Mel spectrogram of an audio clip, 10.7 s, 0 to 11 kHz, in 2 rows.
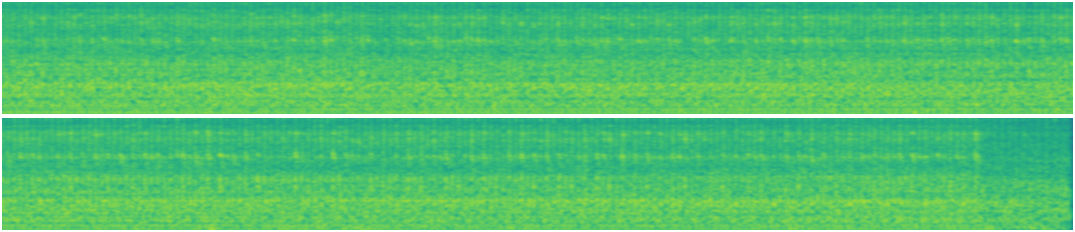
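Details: Detroit 60 series diesel in a Freightliner truck after replacing a misfiring injector (Jake brake housing removed) idles smoothly with an even, steady beat and no skips; normal idle.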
